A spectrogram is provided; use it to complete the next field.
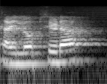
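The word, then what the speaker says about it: Psilopsida: पहली है साइलोप्सिडा, T silent रहेगा।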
